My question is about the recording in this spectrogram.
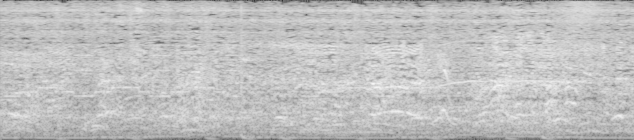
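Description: Several voices talking at once, a chatter of people with no single clear speaker.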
